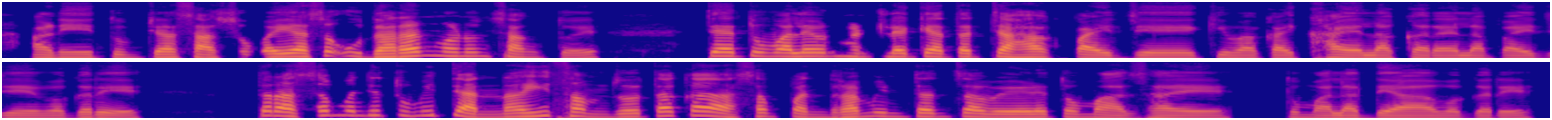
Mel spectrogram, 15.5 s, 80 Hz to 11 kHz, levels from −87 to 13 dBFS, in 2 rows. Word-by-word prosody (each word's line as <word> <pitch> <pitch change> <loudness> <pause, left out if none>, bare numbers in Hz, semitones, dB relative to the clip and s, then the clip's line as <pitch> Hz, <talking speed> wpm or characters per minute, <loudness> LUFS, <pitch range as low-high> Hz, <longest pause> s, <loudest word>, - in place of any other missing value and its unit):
आणि 145 0 -4
तुमच्या 150 +1 -1
सासूबाई 160 +5 +1
असं 235 +6 -1
उदाहरण 195 +5 +6
म्हणून 215 -2 -2
सांगतोय, 145 -5 -3 0.6
त्या 215 -1 +6
तुम्हाला 205 -2 +3
येऊन 205 -1 +1
म्हटल्या, 185 0 +1
की 195 - +5
"आता 180 0 +4
चहा 155 0 +5
पाहिजे 135 0 -1
किंवा 140 -2 -5
काय 135 -1 -1
खायला 135 -2 -1
करायला 130 -2 -4
पाहिजे 125 0 -6
वगैरे," 130 -2 -5 0.6
तर 245 - +3
असं 250 +6 -1
म्हणजे 255 0 -5
तुम्ही 250 +1 -7
त्यांनाही 180 +7 +4
समजवता 180 +2 +1
का 240 -3 +7
असा 200 +5 -3
15 160 -2 +1
मिनिटांचा 190 -1 -1
वेळ 160 0 +3
आहे 165 - +1
तो 170 - -4
माझा 125 -2 -5
आहे, 120 -1 -4 0.3
तो 145 - -10
मला 125 +1 -2
द्या 120 -2 -2
वगैरे 115 +1 -9
155 Hz, 155 wpm, -23 LUFS, 135-195 Hz, 0.6 s, का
